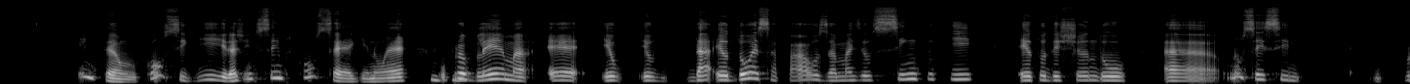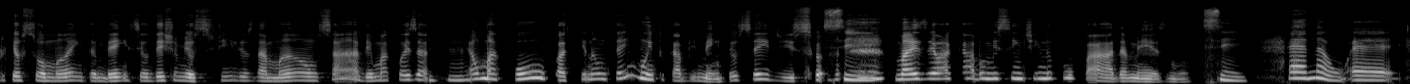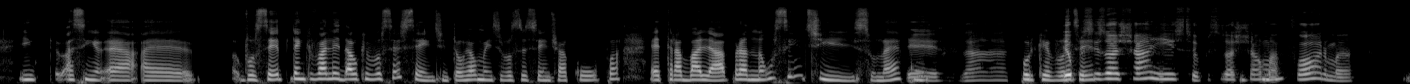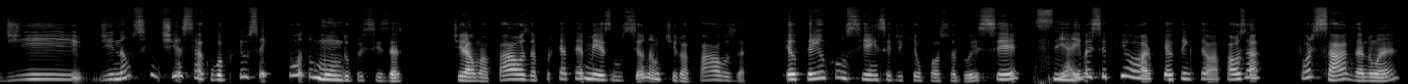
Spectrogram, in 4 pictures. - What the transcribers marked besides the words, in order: tapping; laugh
- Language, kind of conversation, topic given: Portuguese, advice, Como descrever a sensação de culpa ao fazer uma pausa para descansar durante um trabalho intenso?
